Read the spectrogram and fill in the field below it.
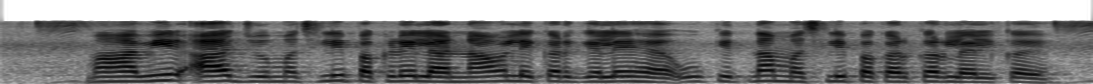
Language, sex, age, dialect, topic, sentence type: Magahi, female, 31-35, Western, agriculture, statement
